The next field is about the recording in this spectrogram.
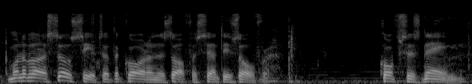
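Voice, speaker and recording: An actor playing a calm, businesslike mob adviser laying out a job in a video game cutscene. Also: male voice, mid-range voice, lightly acted. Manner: measured, businesslike. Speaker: mob consigliere. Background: music score.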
